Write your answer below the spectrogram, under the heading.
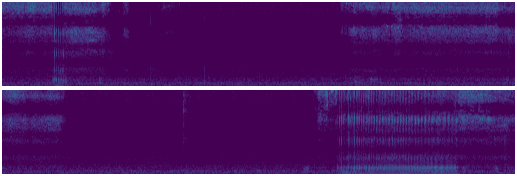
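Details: A pet dog sleeping with its eyes open gives one low, rumbling snore with a wavering buzz near the end, after a long stretch of quiet room hiss.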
